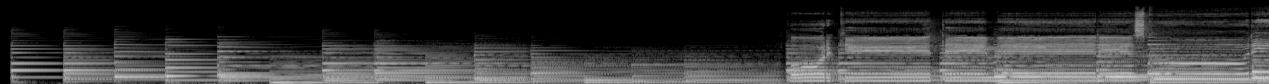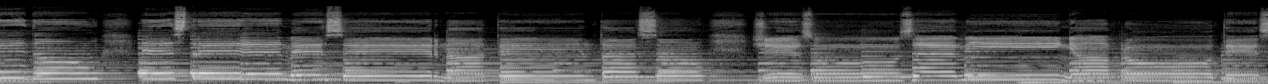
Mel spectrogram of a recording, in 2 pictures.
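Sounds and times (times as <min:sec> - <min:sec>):
piano: 0:00.1 - 0:25.3
person singing: 0:07.6 - 0:25.3.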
